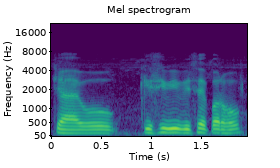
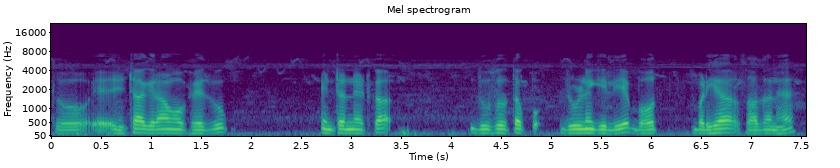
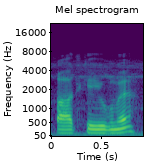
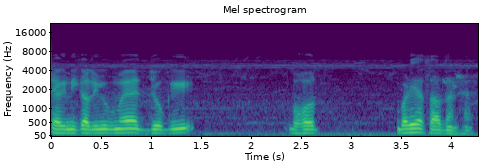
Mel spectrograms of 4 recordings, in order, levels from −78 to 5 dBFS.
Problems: constant background noise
